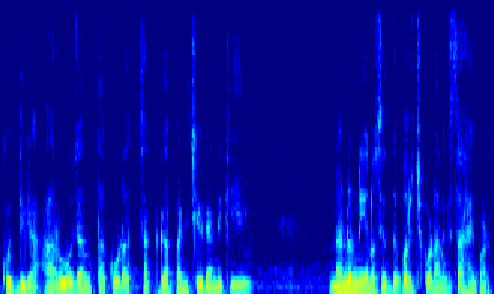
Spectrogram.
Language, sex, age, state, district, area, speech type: Telugu, male, 45-60, Andhra Pradesh, East Godavari, rural, spontaneous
